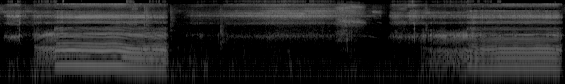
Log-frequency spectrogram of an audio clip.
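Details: Old pug in deep sleep with eyes open, an aged dog now under care, snoring twice: two drawn-out humming inhalations about six seconds apart, each buzzy and even in pitch, with quiet breathing between.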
